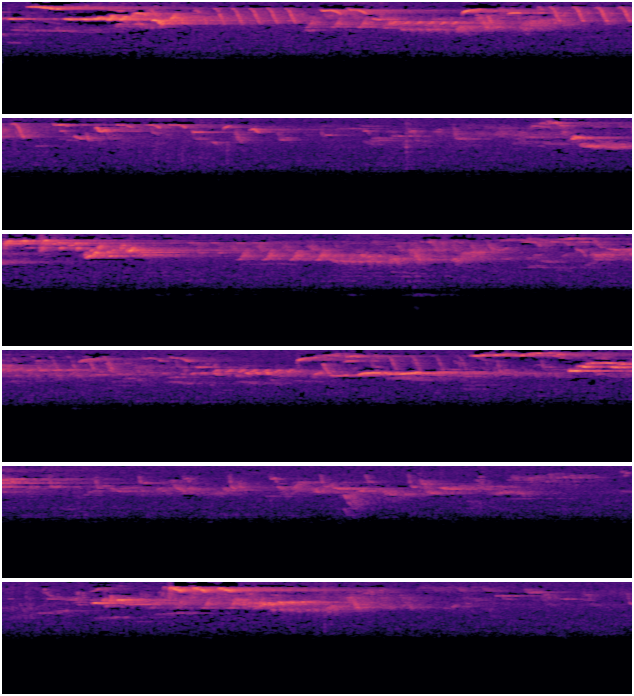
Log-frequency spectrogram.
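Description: Birds singing: phrases of high chirps and fast trills come every few seconds, with quieter gaps between them.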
